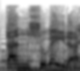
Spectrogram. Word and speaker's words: Tanxugueiras: Sí, las chungueiras. ¿Lo he dicho bien? – Tanxugueiras. – Tanxugueiras. Me ha salido un chunguitos en gallego.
